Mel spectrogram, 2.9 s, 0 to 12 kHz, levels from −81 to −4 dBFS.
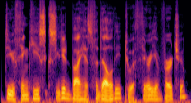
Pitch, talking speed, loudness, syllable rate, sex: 95 Hz, 270 wpm, -18 LUFS, 7.3 syllables/s, male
